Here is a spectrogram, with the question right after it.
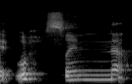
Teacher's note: ذات اخدان، اخدان، فاذا 4 حرکت آپ کا مد ہے، احصن، صاد پھر بھی آپ کا ہیوی رہے گا، باریک نہیں پڑھا جائے گا اسے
